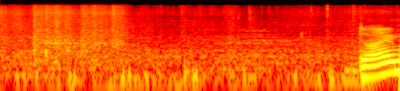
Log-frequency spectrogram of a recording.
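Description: Faint scrape and rustle of a steel shovel moving through dry, sandy soil as a scoop of dirt is lifted from a small hole, a little louder about half a second in. A man's voice starts loudly near the end.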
